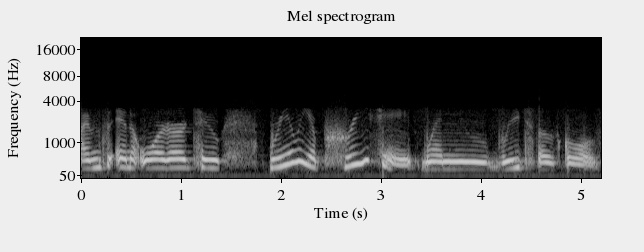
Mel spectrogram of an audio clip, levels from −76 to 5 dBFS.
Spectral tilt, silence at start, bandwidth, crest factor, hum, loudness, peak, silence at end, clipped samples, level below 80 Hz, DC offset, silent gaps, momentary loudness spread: -9 dB/octave; 0 s; 3.4 kHz; 10 dB; none; -20 LUFS; -10 dBFS; 0 s; under 0.1%; -56 dBFS; under 0.1%; none; 6 LU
